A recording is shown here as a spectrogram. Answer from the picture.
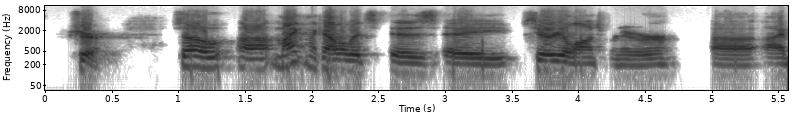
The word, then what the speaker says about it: Michalowicz: Michael Witz, I don't know if I'm pronouncing that right. – Michalowicz. – Yes. Thank you. The wrong emphasis on the incorrect syllable, but what is the Profit First model?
